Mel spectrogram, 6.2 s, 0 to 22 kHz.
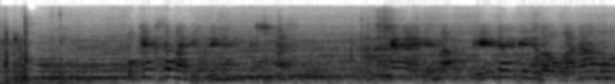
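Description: Inside an E233-series electric train car in motion: a steady running rumble with held tones from the traction equipment, under a recorded onboard announcement that leads straight into the English part ("This is a Chuo Line Rapid Service train for Tokyo") near the end.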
